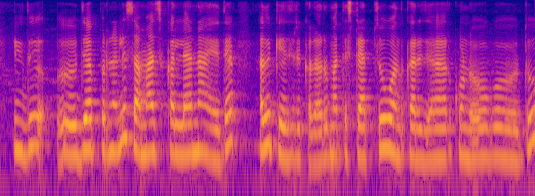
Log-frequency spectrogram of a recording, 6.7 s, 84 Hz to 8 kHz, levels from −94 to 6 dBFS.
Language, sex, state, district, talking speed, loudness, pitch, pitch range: Kannada, male, Karnataka, Bijapur, 55 wpm, -20 LUFS, 230 Hz, 210-250 Hz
